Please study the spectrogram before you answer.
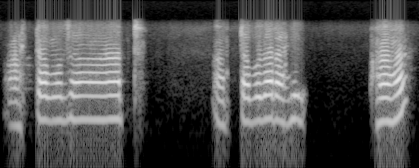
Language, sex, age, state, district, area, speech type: Assamese, male, 18-30, Assam, Sivasagar, rural, conversation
